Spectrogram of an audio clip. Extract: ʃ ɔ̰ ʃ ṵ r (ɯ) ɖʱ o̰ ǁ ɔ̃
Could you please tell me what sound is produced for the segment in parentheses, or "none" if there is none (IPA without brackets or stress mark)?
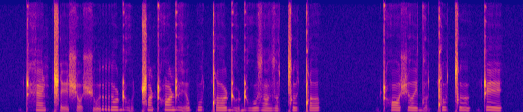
u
